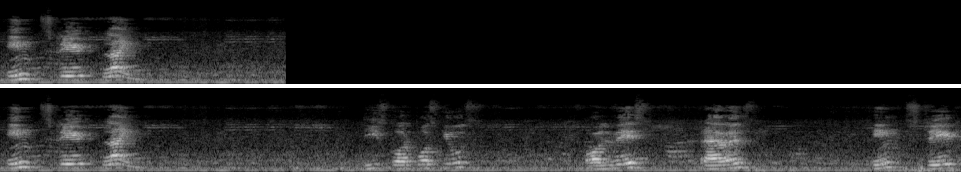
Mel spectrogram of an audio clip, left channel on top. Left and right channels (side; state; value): left; drops out; at 2.9 s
